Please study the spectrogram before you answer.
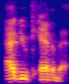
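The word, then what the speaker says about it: aducanumab: many of us spent years learning how to pronounce uh before the brand name came out and was easier to say that's adukanema so if you hear or read about adukanymab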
